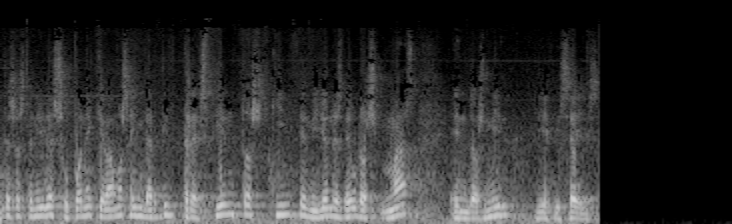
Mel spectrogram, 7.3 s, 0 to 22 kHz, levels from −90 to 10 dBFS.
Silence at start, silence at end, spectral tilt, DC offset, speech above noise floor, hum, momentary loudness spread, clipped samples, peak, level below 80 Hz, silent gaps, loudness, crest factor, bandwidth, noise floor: 0 s; 1.35 s; -9 dB/octave; under 0.1%; 66 dB; none; 6 LU; under 0.1%; -4 dBFS; -38 dBFS; none; -17 LUFS; 12 dB; 10.5 kHz; -83 dBFS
